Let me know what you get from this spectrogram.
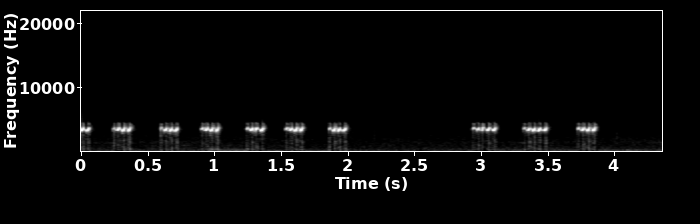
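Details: One cricket chirps in brisk high-pitched pulses, seven in a row, then a pause of about a second before three more; each chirp is a short, clean, ringing trill against near silence.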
